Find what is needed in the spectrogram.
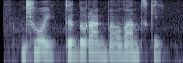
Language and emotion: Russian, neutral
